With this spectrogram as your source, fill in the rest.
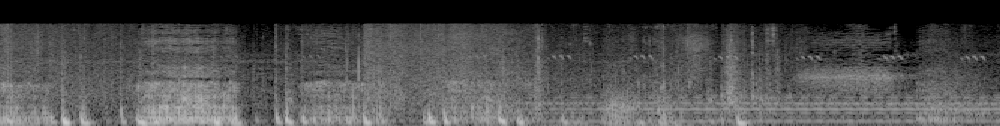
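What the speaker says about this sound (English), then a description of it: "Not sure where my horse is going." A horse in Red Dead Online clops along in a steady hoof rhythm, then lets out a neigh, with game ambience and tones ringing underneath.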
